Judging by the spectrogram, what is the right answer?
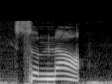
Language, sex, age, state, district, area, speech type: Telugu, female, 18-30, Andhra Pradesh, Vizianagaram, rural, read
